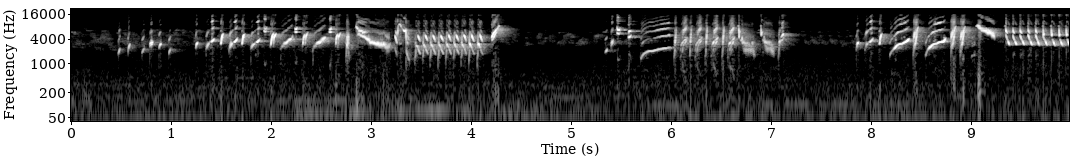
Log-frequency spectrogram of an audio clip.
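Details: European goldfinch singing rapid twittering phrases of liquid chirps, buzzy notes and fast metallic trills, delivered in three bursts separated by short silent pauses.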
